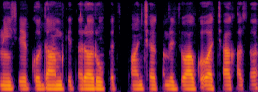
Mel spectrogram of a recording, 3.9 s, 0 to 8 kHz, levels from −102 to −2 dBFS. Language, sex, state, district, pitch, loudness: Hindi, male, Uttar Pradesh, Gorakhpur, 120 Hz, -31 LUFS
